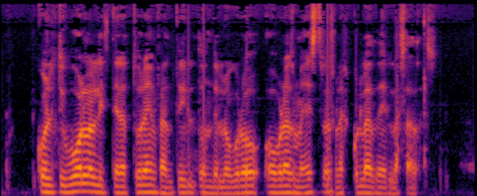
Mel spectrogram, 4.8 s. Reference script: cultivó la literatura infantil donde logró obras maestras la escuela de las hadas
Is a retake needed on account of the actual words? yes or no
no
